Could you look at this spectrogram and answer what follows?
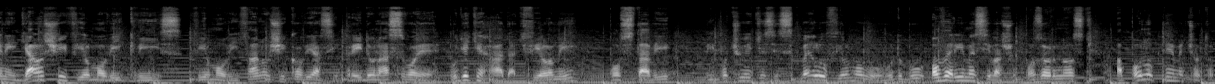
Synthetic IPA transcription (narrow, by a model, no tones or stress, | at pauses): niːɟalʃiːfilmɔʋiːkʋiːsfilmɔʋiːfanuːʃikɔʋɪasipɾiːd̪unasʋɔjɛ̰b̥uɟɛcɛɦa̰ːd̪a̰cfilmi | pɔst̪aʋiʋipɔt͡ʃujɛcɛsiskʋɛluːfilmɔʋuːɦud̪buʔɔʋɛɾiːmɛsiʋaʃupɔzɔɾnɔscapɔnukɲɛmɛt͡ʃɔt̪ɔ̰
